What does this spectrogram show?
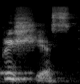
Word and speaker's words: precious: You said it pre because we say preplex or previous, so that's why you said precious. But it is Okay. precious. Pra is Yes. given stress here.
